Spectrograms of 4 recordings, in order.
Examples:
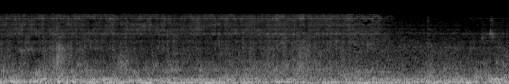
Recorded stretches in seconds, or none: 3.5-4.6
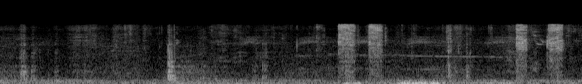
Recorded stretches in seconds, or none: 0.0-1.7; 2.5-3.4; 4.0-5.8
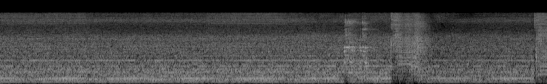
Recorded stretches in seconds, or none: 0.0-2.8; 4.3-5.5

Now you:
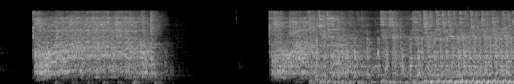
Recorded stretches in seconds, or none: 0.0-2.2; 3.0-3.6; 4.2-5.1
